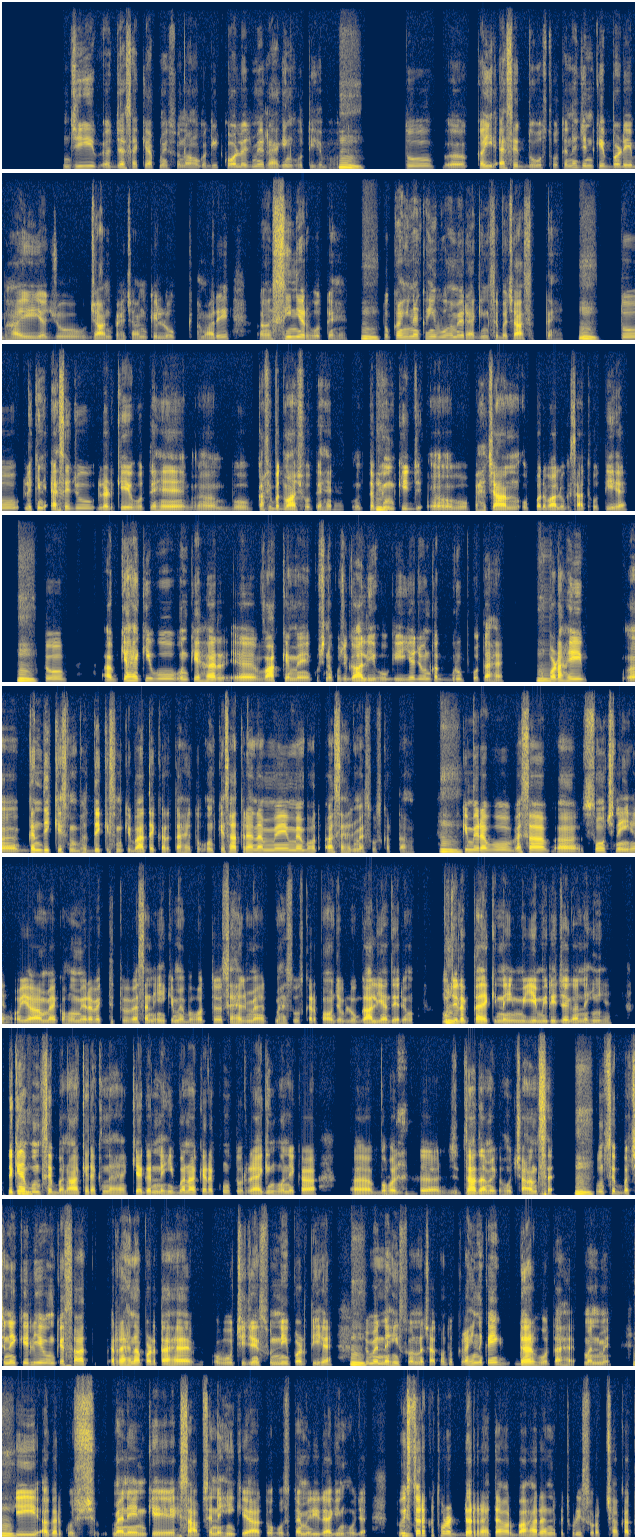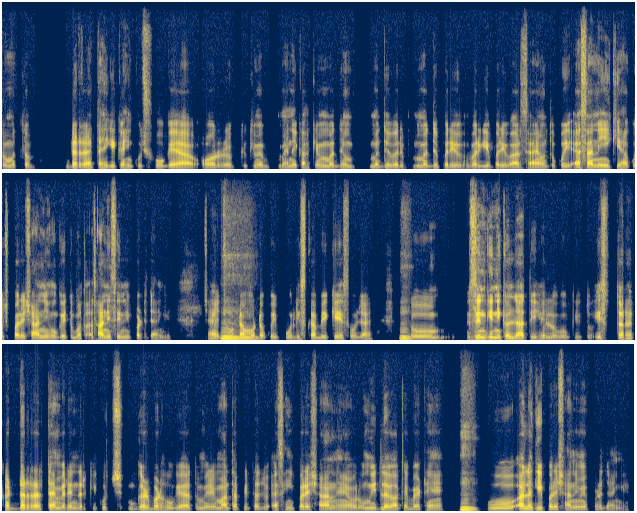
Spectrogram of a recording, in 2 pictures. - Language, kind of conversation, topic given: Hindi, advice, दोस्तों के साथ भावनात्मक सीमाएँ कैसे बनाऊँ और उन्हें बनाए कैसे रखूँ?
- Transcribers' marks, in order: in English: "रैगिंग"; in English: "सीनियर"; in English: "रैगिंग"; in English: "ग्रुप"; in English: "रैगिंग"; in English: "चांस"; in English: "रैगिंग"; in English: "केस"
